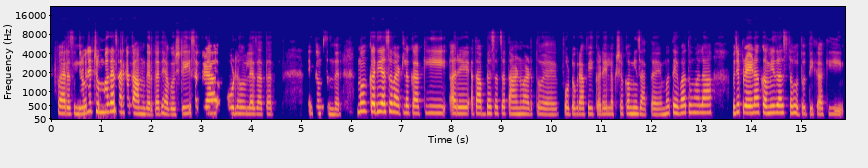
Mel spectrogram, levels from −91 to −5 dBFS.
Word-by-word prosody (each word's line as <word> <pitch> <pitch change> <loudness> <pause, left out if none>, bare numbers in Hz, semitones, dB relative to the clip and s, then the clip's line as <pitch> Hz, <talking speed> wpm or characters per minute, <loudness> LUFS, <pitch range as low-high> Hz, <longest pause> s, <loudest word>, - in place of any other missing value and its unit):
फारच 230 -3 +3
सुंदर. 215 -1 -3
म्हणजे 245 +7 +5
चुंबकासारखं 275 -1 +4
काम 220 -3 +4
करतात 210 +2 -1
ह्या 220 -3 -1
गोष्टी, 200 +3 -2
सगळ्या 230 -1 +2 0.4
ओढवल्या 220 -1 -1
जातात. 205 0 -5 0.7
एकदम 230 0 -8
सुंदर. 195 -3 -6 0.4
मग 305 +2 +2
कधी 290 0 +7
असं 290 +1 +6
वाटलं 260 -2 +2
का, 240 -1 +3
की 245 -1 -3 0.2
अरे 225 0 0
आता 230 - +1
अभ्यासाचा 225 +1 -2
ताण 210 0 -1
वाढतोय, 205 -2 -5
फोटोग्राफीकडे 210 0 -4
लक्ष 210 +1 -6
कमी 220 -1 0
जातंय? 195 -1 -6
मग 220 +4 -4
तेव्हा 245 0 +3
तुम्हाला 260 -1 -1 0.5
म्हणजे 245 +4 +1
प्रेरणा 255 +1 +7
कमी 245 0 +3
जास्त 255 -1 +2
होत 240 -4 -1
होती 215 -1 -6
का? - - -2
की 105 -1 -9
225 Hz, 145 wpm, -23 LUFS, 210-250 Hz, 0.7 s, कधी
